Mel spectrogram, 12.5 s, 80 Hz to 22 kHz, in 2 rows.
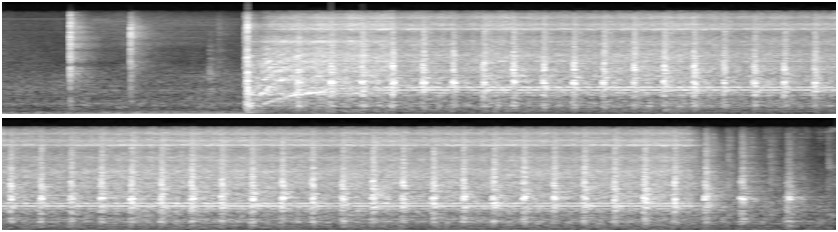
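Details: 1985 John Deere 212 tractor that sat six months on old gas mixed with diesel. The starter cranks steadily for about ten seconds at two pulses a second but never catches. The fuel pump works and pumps dirty old gas; stale fuel in the carburettor is suspected.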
